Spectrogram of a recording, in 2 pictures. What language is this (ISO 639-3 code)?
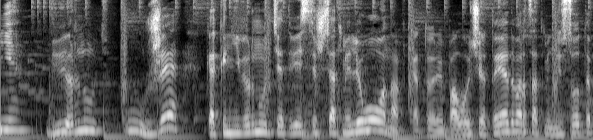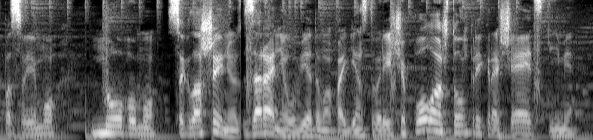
rus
